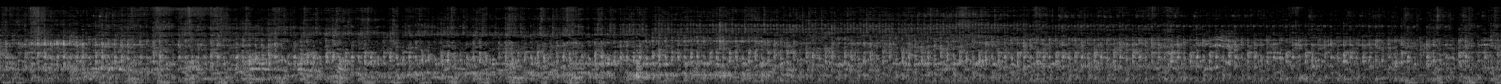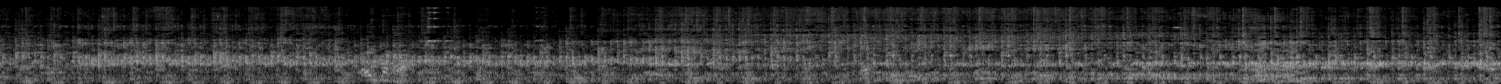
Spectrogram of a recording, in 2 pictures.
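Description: Diesel tractor engine idling steadily close by, with an even, rhythmic firing beat.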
